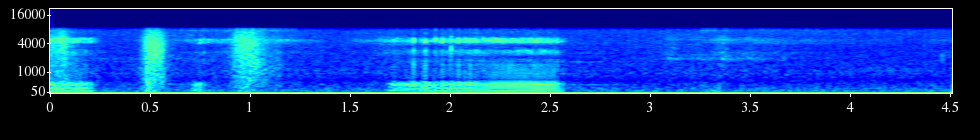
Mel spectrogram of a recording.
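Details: Puppy snoring very loudly like a human while asleep: deep, rattling, low-pitched snores on the in-breath with quieter breathing between; snoring.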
